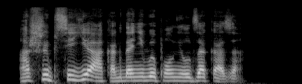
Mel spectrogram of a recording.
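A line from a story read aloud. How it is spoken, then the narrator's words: Grumbling. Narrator (Russian): проворчал он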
